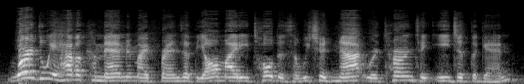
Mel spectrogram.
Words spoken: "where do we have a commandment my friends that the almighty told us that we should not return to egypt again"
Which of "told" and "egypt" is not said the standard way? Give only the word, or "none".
none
